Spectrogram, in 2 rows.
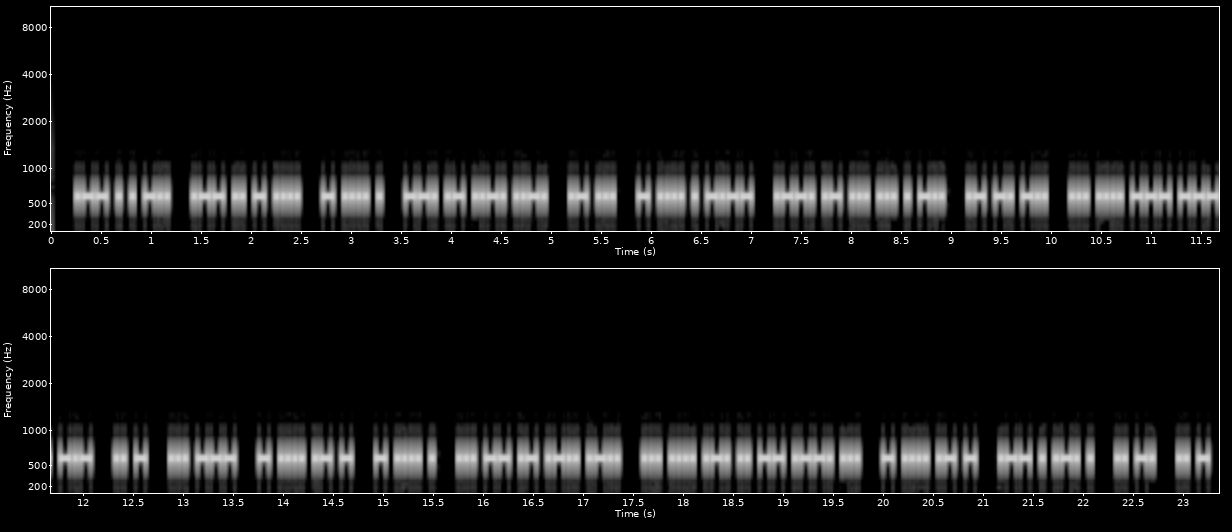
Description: Morse code, heard as a keyed tone, about 34 wpm, 600 Hz. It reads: WEED WITH THE GAFF AS THEY PASSED AND SHOOK IT SO THAT THE SMALL SHRIMPS THAT WERE IN IT
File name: the old man and the sea 2 35wpm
